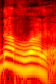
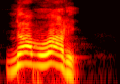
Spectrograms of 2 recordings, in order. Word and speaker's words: Navarrete: And the reason was it was because Emmanuel Navarrete volume, his uh, excuse me, Navarrete, I keep getting his name wrong. Navarrete.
